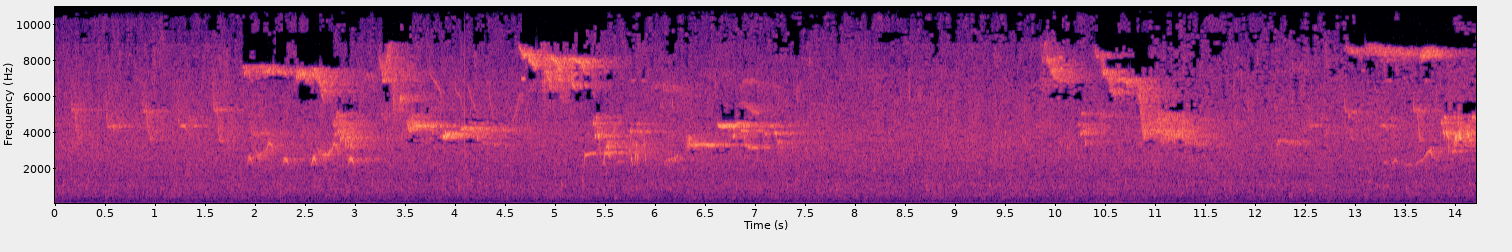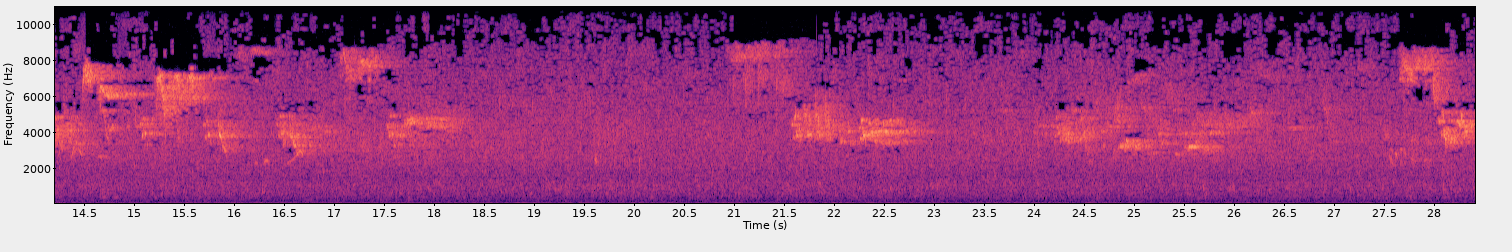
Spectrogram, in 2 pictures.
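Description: Small birds chirping in short, scattered calls over a steady background hiss.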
